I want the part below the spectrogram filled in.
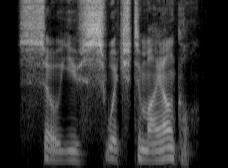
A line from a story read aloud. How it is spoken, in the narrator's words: Ellie sighed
